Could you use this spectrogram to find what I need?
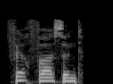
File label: "verfassend", German; adjectives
